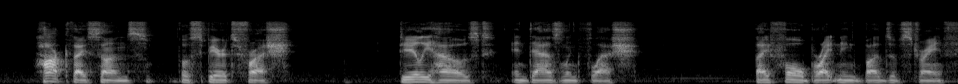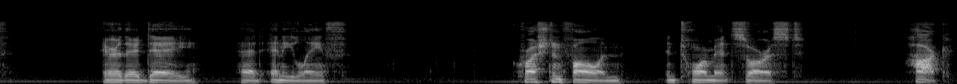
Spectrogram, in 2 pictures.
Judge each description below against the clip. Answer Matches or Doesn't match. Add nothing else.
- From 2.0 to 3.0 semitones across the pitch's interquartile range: Matches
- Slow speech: Matches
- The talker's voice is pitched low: Matches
